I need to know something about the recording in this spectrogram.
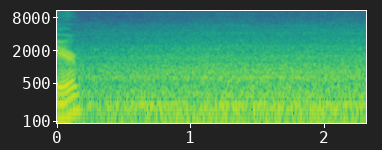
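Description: Steady outdoor background noise with a low, even hum, like distant traffic or a machine running, with no distinct events.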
